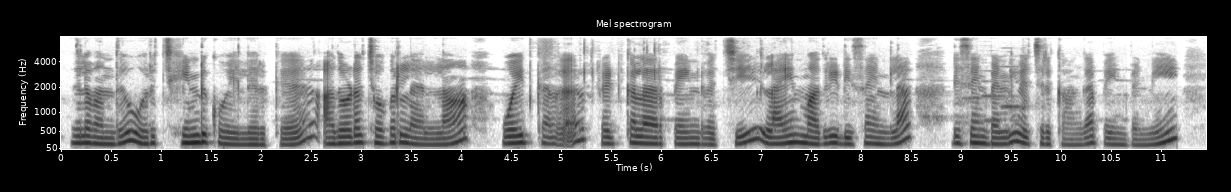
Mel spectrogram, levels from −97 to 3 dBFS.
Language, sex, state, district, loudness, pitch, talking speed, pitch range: Tamil, female, Tamil Nadu, Kanyakumari, -20 LUFS, 175 Hz, 120 wpm, 160-195 Hz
